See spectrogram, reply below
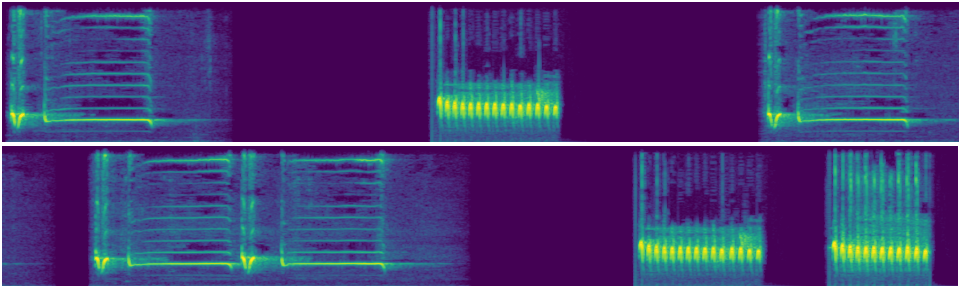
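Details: Trapping lure of a red-headed flowerpecker: level whistled notes, each framed by quick clicks, then rattling buzzy bursts near the end, with short silent gaps between phrases.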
